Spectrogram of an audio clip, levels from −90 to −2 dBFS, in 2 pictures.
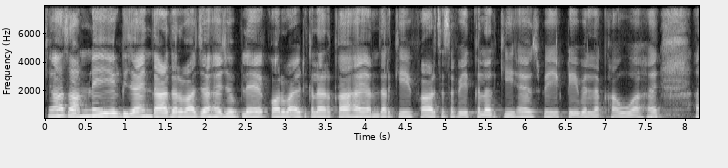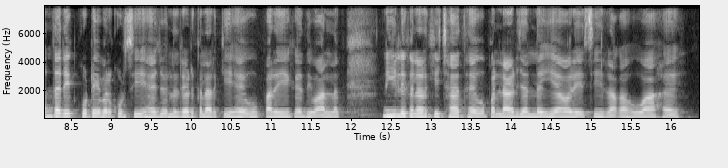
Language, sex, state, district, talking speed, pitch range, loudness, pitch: Hindi, female, Delhi, New Delhi, 210 wpm, 175-195 Hz, -16 LUFS, 185 Hz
